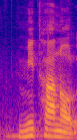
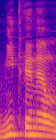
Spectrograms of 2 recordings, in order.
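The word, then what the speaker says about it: methanol: তো তখন প্রথম ভাওয়েলটাকে আমরা বাদ দিয়ে দিয়ে তারপরে আমরা এই যৌগটা পেয়ে গেছি মিথানল, এবং এর উচ্চারণটা তখন আর মিথেনেল না, এর উচ্চারণটা ইংলিশটা উচ্চারণ করে হলো মিথানল হিসেবে।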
